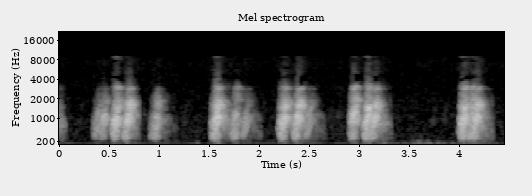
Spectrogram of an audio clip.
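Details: A meerkat (suricate) calls in short, grunty chattering bursts of two or three quick pulses each. The bursts repeat about every 0.7 seconds against a quiet, empty background.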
